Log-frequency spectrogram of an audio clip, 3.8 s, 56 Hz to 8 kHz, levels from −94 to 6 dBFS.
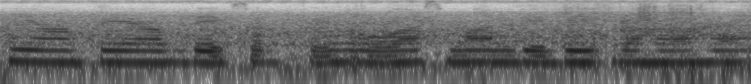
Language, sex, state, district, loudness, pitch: Hindi, female, Haryana, Jhajjar, -14 LUFS, 200 Hz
